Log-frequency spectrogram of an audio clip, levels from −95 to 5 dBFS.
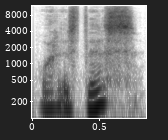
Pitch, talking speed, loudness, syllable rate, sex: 155 Hz, 210 wpm, -14 LUFS, 4.4 syllables/s, male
